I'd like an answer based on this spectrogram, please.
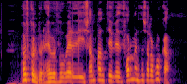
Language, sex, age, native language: Icelandic, male, 50-59, Icelandic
